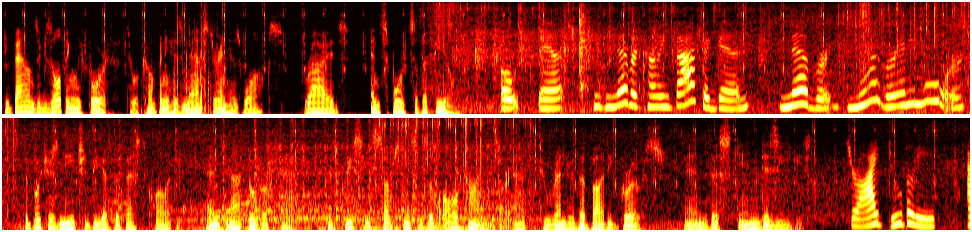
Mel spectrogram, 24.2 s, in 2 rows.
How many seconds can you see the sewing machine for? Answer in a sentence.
The sewing machine can be heard for 6 seconds in total.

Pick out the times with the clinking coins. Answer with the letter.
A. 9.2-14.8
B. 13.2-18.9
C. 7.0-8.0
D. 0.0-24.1
C.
